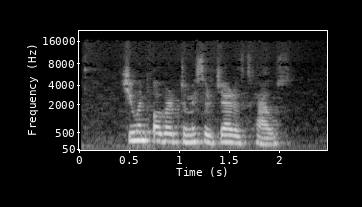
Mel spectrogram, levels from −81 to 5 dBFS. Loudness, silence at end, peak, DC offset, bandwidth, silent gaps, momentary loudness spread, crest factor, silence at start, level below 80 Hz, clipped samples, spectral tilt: -14 LUFS; 0.4 s; 0 dBFS; under 0.1%; 16.5 kHz; none; 9 LU; 14 dB; 0.05 s; -48 dBFS; under 0.1%; -5 dB/octave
